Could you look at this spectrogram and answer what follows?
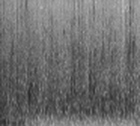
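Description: Applause from a congregation at the closing Mass of a May Marian procession and flower offering at a Vietnamese Catholic parish: a dense, steady wash of many hands clapping, fairly loud and continuous throughout, with no voices over it.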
